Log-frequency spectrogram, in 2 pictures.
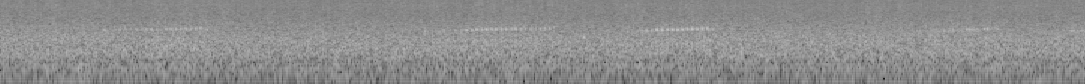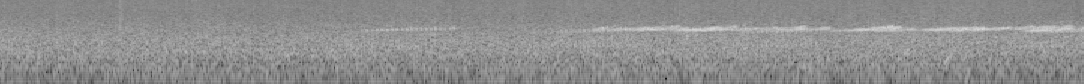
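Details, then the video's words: Frogs calling beside a river deep in a pristine, mossy forest: scattered short high trills at first, building after about eleven seconds into a dense, continuous chorus, all over the steady broad rush of flowing water. "River and Frogs sleep sounds"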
